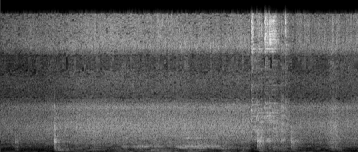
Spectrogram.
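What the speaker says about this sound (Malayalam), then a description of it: "എല്ലാവരും കൂടെ ഒരുമിച്ചൊന്ന് വഴരട്ടെ." Green chilli and ginger sauté in a hot pan for a Kerala dried-prawn theeyal, making a continuous close sizzle broken by a few sharp clinks of a spoon stirring against the pan.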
